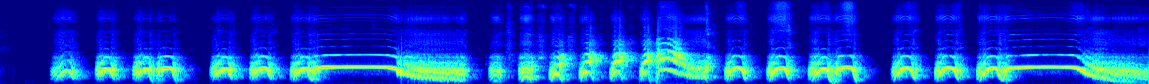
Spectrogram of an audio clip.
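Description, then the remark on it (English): A loud human imitation of an owl hooting, given in the morning while turkey hunting to make turkeys gobble: a rhythmic run of short hoots broken by two long, drawn-out calls that slide downward at the end, with no talking. “I guess the first thing I'm going to do is, if they're not gobbling on their own, is I'm going to give an owl hoot, right?”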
